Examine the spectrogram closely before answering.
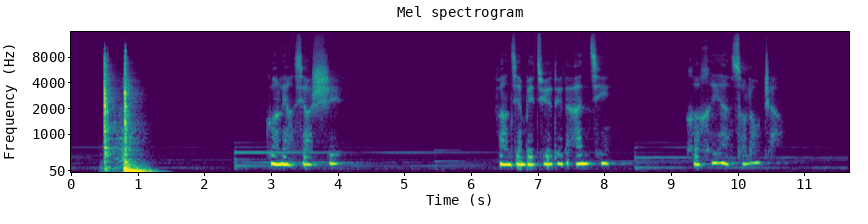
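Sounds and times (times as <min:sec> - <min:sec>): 
door being shut: 0:00.5 - 0:01.4
speech: 0:03.0 - 0:04.2, 0:06.4 - 0:08.2, 0:09.3 - 0:10.7.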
